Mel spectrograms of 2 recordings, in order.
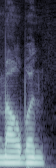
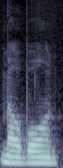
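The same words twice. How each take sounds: First: Melbourne is said the way Sydney people say it. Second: Melbourne is said in a non-Sydney way. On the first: "they say Melbourne" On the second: "They don't say Mel- Melbourne"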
